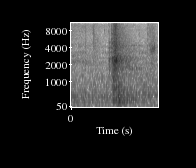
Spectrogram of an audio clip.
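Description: A slab of unidentified hard, high-density plastic, about 10 inches wide and three and a half feet long and meant to be cut into slide valves, is tapped. A single sharp, bright click stands out among faint ticks and decays almost at once, sounding hard and almost glass-like.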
